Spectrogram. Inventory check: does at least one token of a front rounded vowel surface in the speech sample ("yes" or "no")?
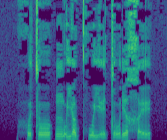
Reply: no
